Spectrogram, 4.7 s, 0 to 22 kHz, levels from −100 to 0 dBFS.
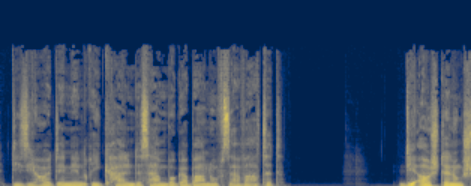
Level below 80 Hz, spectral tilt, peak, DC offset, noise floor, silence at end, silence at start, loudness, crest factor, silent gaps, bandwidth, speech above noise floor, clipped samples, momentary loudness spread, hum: -36 dBFS; -4 dB/octave; -4 dBFS; under 0.1%; -78 dBFS; 0 s; 0.1 s; -22 LUFS; 20 dB; none; 17 kHz; 56 dB; under 0.1%; 10 LU; none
